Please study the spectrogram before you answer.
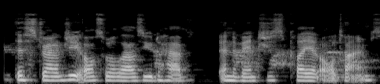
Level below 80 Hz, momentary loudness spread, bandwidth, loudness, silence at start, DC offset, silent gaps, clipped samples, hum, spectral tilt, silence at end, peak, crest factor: -58 dBFS; 7 LU; 11.5 kHz; -18 LUFS; 0.05 s; under 0.1%; none; under 0.1%; none; -6 dB/octave; 0 s; -2 dBFS; 16 dB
